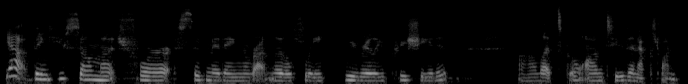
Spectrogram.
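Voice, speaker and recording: Woman, low pitch, podcast host, casual chat, enthusiastic. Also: moderate pace, dark tone.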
